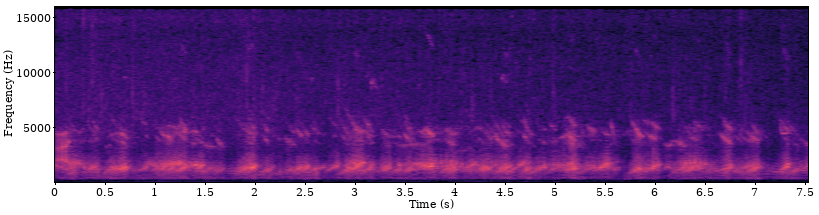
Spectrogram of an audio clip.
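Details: Frogs in a busy courtship chorus outside a house door; quick repeated croaks in bursts stack into a dense pulsing texture, with a faint low hum underneath.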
